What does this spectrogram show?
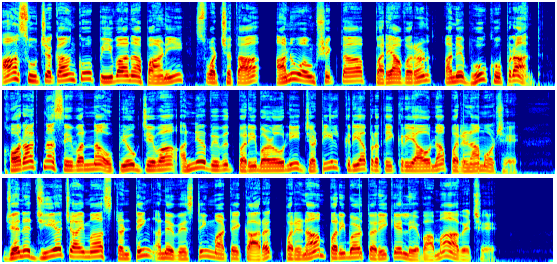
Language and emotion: Gujarati, neutral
